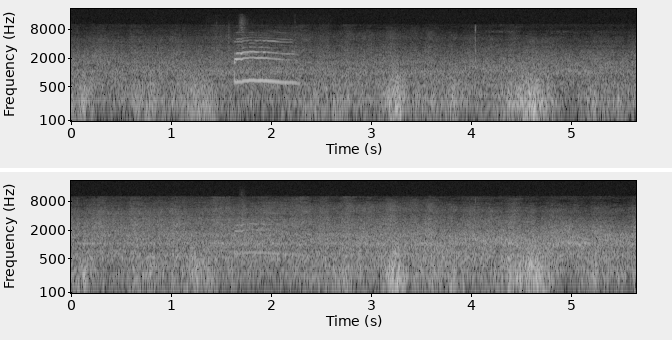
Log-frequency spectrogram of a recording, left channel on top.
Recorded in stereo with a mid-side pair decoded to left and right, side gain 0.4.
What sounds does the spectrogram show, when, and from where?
1.4 s a cat meowing: 70° left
